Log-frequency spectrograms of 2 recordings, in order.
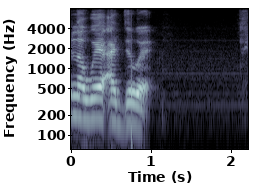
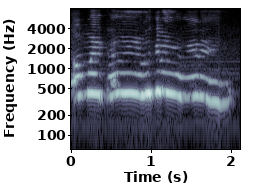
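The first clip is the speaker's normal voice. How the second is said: gushing over pictures; 4 dB louder than usual. Retold or imitated. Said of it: "we were like".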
